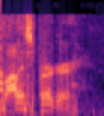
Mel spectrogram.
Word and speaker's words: Roethlisberger: I forget how you say his name, Roethlisberger. – Roethlisberger.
